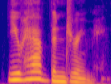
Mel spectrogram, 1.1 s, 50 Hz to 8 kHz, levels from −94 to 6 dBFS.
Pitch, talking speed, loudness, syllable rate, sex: 180 Hz, 215 wpm, -17 LUFS, 5.4 syllables/s, female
